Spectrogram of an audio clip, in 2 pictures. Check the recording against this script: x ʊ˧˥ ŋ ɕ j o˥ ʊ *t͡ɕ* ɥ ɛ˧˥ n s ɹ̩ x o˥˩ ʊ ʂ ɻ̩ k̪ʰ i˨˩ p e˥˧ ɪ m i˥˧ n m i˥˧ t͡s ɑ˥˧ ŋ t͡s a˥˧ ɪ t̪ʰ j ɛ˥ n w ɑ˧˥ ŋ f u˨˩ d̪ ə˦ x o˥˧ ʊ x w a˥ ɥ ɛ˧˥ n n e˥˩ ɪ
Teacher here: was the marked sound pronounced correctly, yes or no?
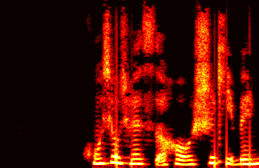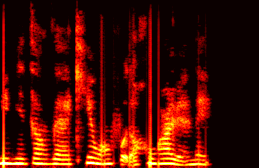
no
